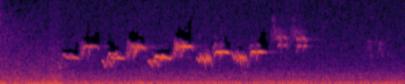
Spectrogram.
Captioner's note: birds chirping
